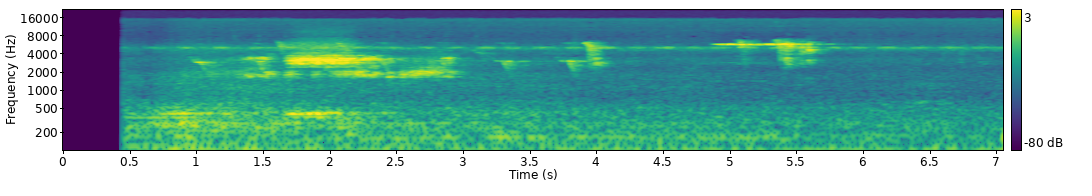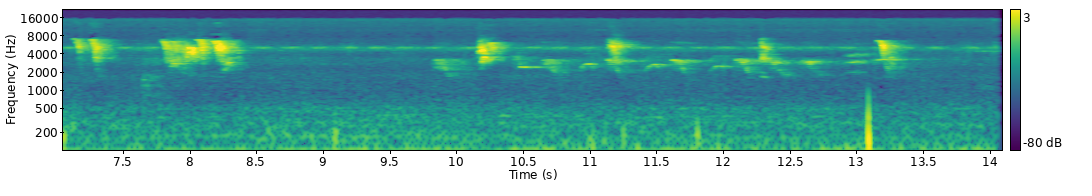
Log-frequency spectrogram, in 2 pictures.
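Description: A flock of small birds chirping, with short, high chirps scattered throughout and a busier burst about two seconds in. A faint steady high tone runs underneath.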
